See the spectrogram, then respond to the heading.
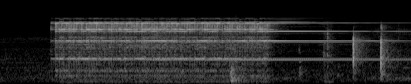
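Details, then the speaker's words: Brass elephant telephone in its final checkout after repair, with ringing one of the original issues, picked up through an amplifier: a bright, even metallic ring for about two seconds that stops cleanly. Normal bell ring. "we're going to ring the telephone a few times we're going to let that ring a few more times since that was one of the issues"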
